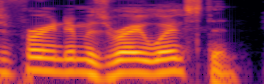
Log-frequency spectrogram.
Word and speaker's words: Winstone: There's an E at the end of it, so I always just said Ray Winstone.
